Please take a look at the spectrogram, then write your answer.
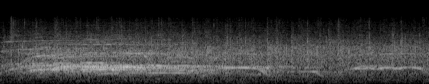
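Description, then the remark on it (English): An audience breaks into steady applause as a vote for Steven Soderbergh's filmography, a dense wash of many hands clapping at once with a few whoops mixed in, holding a fairly even loudness throughout. “Round of applause.”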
